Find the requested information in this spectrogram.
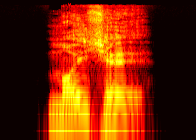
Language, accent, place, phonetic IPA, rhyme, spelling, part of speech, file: German, Germany, Berlin, [ˈmɔɪ̯çl̩], -ɔɪ̯çl̩, meuchel, verb, De-meuchel.ogg
- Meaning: inflection of meucheln: 1. first-person singular present 2. singular imperative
